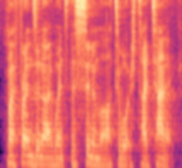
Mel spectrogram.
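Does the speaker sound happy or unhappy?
happy. The voice sounds cheerful and enthusiastic. The outing was a great day. "If you had a great day, allow yourself to feel that and let it show"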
